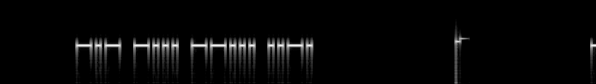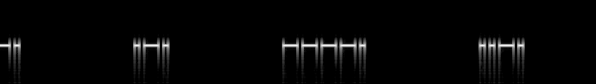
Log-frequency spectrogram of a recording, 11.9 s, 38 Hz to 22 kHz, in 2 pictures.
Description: Morse code, heard as a keyed tone, about 25 wpm, spaced as for 11 wpm, 700 Hz. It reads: KB7F NR9F
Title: USA Call Signs - 4 Characters - 8x Character Spacing - 25wpm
